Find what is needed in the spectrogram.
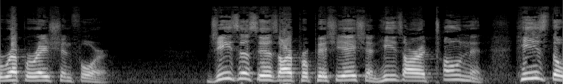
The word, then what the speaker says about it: propitiation: I've never known how to pronounce it correctly, so I finally looked it up in a dictionary on my phone, and I hit the play button to where it says to how to pronounce it. It's propitiation.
